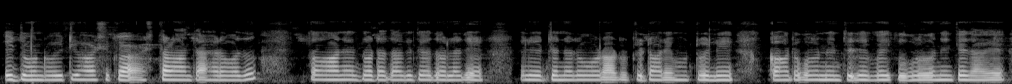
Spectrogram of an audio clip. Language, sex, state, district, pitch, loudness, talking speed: Kannada, female, Karnataka, Bijapur, 205 Hz, -18 LUFS, 95 wpm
